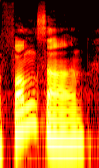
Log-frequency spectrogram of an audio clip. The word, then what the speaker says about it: Phungsan: okay, so Fungsan is spelled Phungsan, the national dog among the Korean people.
